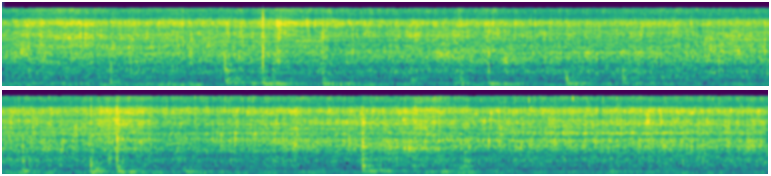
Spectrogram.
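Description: Turkey pieces sizzling in hot oil with onion, green pepper and carrots in a pot, a steady frying hiss. A wooden spatula stirs them, knocking against the pot a few times.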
